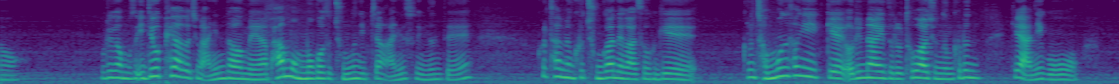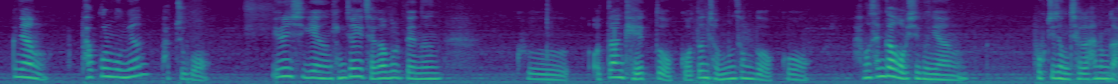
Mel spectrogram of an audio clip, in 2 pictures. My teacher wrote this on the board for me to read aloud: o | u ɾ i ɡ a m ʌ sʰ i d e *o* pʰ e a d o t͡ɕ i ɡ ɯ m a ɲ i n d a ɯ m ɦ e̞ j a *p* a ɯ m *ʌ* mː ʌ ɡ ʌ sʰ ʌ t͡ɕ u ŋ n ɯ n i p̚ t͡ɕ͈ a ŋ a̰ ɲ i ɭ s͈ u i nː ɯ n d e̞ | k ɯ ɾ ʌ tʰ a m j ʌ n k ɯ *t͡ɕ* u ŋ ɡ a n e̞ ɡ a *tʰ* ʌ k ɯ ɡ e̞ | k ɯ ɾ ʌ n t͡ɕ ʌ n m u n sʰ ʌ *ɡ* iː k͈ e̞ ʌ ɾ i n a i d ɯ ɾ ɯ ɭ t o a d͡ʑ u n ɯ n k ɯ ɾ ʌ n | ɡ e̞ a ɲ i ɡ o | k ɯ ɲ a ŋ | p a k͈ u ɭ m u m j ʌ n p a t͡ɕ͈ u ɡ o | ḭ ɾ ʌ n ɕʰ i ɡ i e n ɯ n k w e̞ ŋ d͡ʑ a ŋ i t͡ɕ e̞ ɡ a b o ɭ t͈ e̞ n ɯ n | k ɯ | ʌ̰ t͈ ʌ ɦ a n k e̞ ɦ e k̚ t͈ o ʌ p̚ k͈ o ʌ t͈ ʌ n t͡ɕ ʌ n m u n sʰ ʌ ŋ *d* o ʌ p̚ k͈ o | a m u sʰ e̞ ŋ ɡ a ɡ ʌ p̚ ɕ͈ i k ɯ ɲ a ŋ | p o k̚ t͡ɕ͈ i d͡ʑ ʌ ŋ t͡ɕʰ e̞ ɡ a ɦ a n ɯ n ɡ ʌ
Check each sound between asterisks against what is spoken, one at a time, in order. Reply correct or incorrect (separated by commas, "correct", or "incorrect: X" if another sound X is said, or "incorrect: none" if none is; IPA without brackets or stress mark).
correct, correct, correct, correct, incorrect: sʰ, incorrect: ŋ, correct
